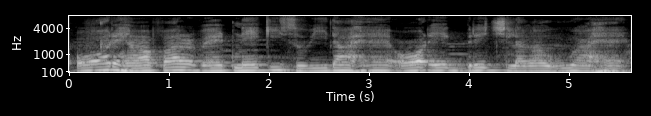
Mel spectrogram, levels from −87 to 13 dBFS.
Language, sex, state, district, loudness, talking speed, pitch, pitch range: Hindi, male, Madhya Pradesh, Bhopal, -17 LUFS, 130 wpm, 145 Hz, 135-150 Hz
